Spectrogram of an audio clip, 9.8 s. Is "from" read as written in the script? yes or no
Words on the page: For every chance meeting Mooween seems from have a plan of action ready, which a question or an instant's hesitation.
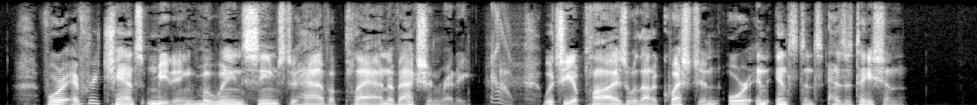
no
